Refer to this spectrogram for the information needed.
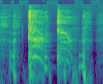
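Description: A short run of harsh coughs, two strong bursts with smaller throaty hacks around them, loud, with no talking.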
